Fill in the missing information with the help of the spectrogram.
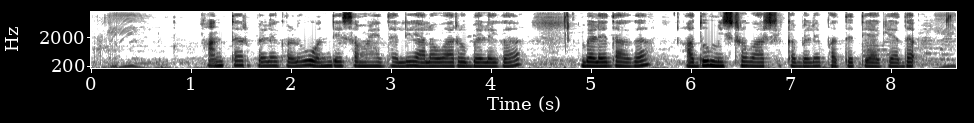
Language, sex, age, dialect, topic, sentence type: Kannada, female, 25-30, Central, agriculture, statement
